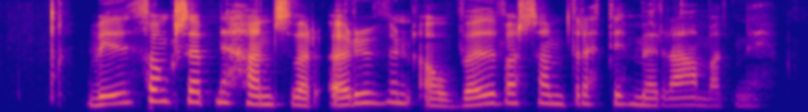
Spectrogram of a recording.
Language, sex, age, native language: Icelandic, female, 30-39, Icelandic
